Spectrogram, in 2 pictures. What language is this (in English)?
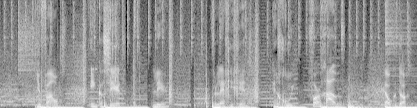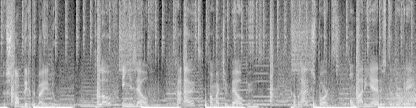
Dutch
